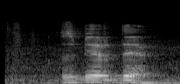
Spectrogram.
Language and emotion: Russian, neutral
